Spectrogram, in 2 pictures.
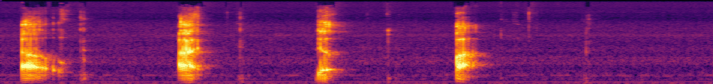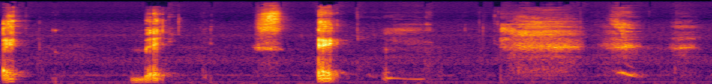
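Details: Deliberate voiced burps in an irregular sequence, shaped like reciting the ABC song letters; playful, silly belching.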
